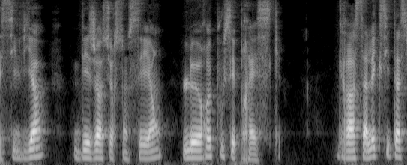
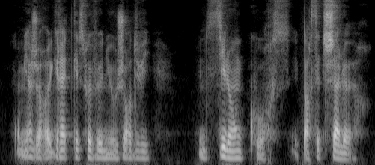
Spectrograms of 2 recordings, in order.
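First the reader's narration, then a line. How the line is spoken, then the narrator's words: Murmured. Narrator (French): murmurait-il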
